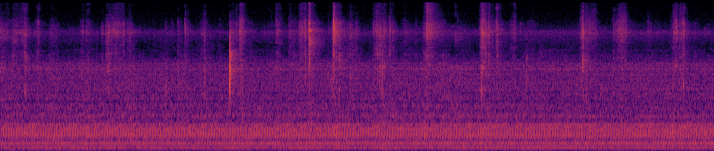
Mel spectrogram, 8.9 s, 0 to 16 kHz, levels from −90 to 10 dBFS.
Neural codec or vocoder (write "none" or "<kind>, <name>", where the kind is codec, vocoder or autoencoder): none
